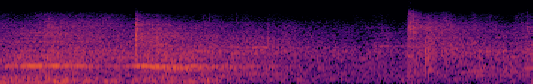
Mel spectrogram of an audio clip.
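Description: Ice hockey play on a rink: skate blades scraping the ice, with two sharp cracks of stick and puck, one about a second in and one near the end.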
